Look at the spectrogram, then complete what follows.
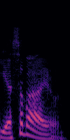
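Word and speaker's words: Sabayon: I was very, very happy, and then I moved distributions to How we pronounce this again? Sabion, is it, or Sabion? Sabion.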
